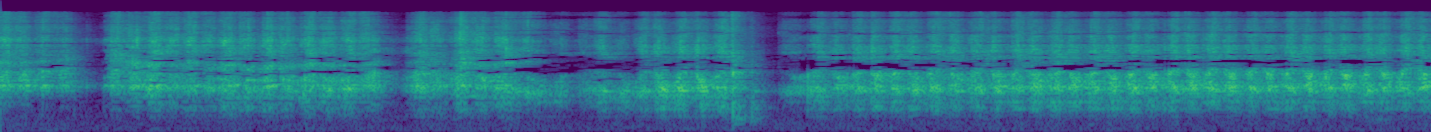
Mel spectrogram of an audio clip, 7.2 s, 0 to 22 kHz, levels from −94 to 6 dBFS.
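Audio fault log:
throughout, HE-AAC compression: the treble is likely rebuilt from copied lower bands under a coarse envelope rather than coded directly, so the upper spectrum is a synthetic stand-in. The damage is plainly audible, nothing reaches above 14.9 kHz, and this fits a bitrate near 24 kbps.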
